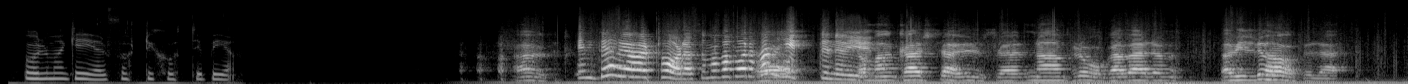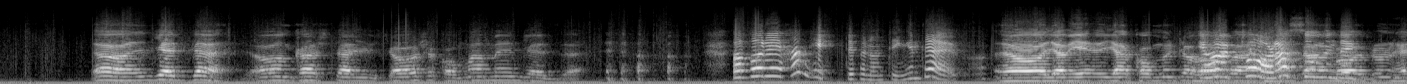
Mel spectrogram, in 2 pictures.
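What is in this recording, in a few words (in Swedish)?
Valbo Gästrikland, dialekter; Folkminnen; Svenska sagor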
